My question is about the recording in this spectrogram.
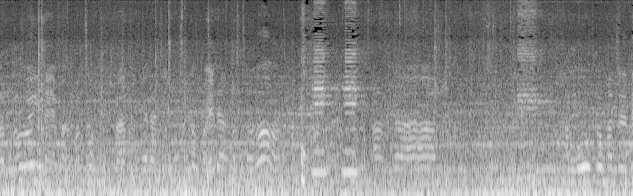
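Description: Street traffic heard from inside an open rickshaw: a steady low rumble of road and motor noise, with a vehicle horn tooting twice about three seconds in and once more near the end.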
